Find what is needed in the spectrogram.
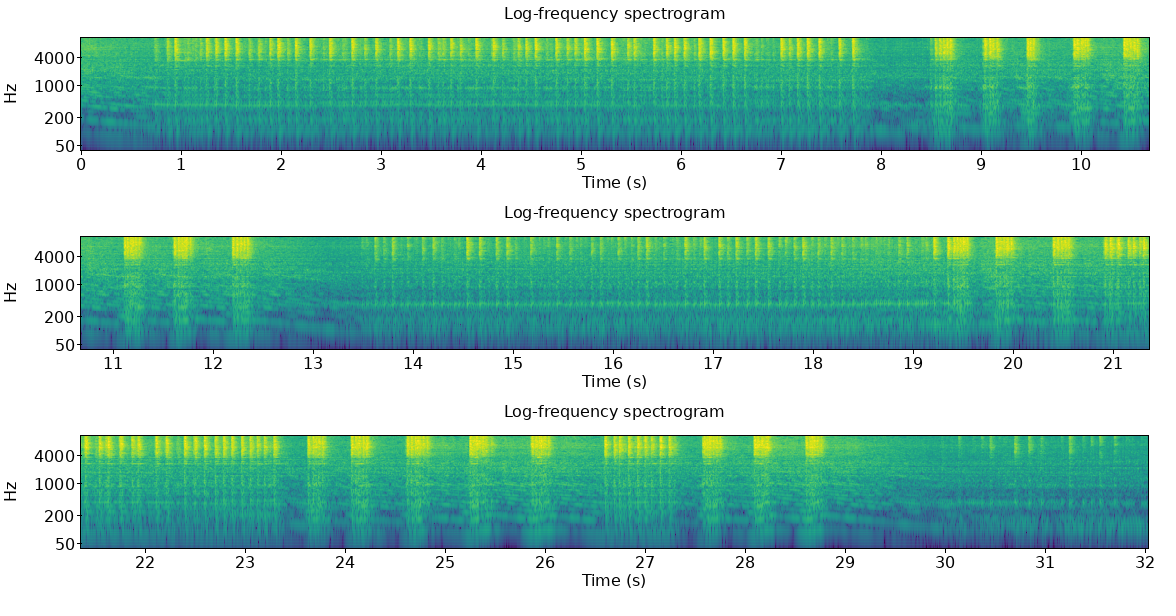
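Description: Kawasaki KMX two-stroke dirt bike engine warming up: it idles steadily, then is blipped on the throttle in two spells of quick revs, each rev rising and falling in pitch about once or twice a second, with steady idling between the spells.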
